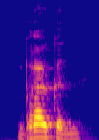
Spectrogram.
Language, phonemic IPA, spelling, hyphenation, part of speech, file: Dutch, /ˈbrœy̯kə(n)/, bruiken, brui‧ken, verb, Nl-bruiken.ogg
- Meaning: to make use of, to use, to have use for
